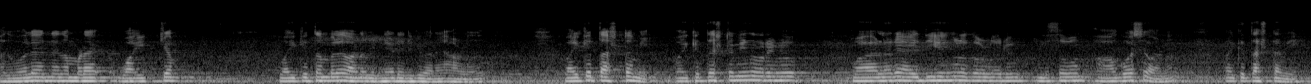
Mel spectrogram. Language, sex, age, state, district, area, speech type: Malayalam, male, 18-30, Kerala, Kottayam, rural, spontaneous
